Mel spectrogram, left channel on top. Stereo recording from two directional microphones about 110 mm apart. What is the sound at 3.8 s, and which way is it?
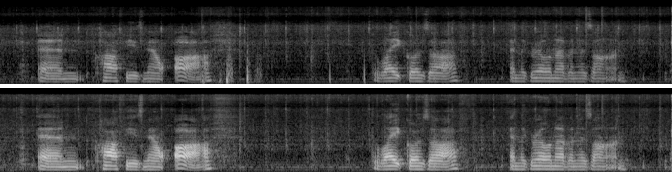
Speech, 5° right (ahead or behind).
